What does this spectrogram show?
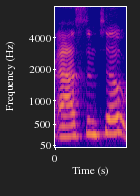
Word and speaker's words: asymptote: considered my what your asymptote remember the p is silent and the equation or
